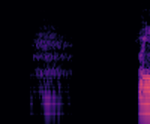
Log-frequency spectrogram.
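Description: A man's short, breathy sigh, about half a second long, then a word of speech begins near the end.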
